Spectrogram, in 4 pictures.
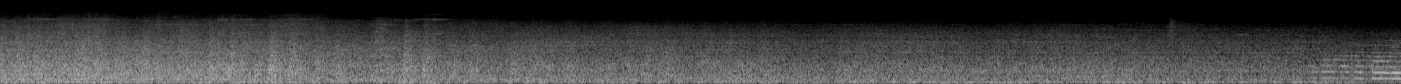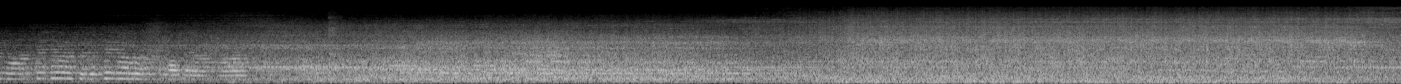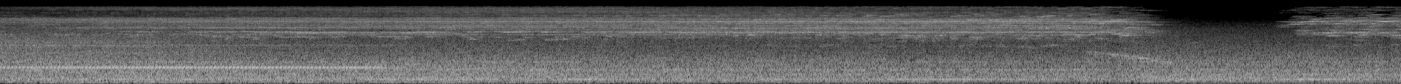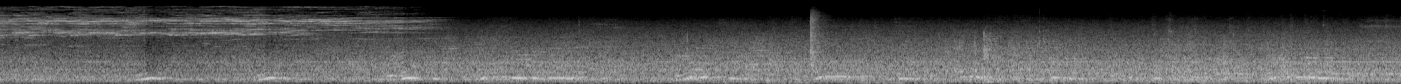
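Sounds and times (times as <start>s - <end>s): train running noise: 0.0s - 56.0s
high-pitched brake squealing: 27.4s - 39.8s, 40.8s - 46.4s
brief tone: 27.7s - 33.6s.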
